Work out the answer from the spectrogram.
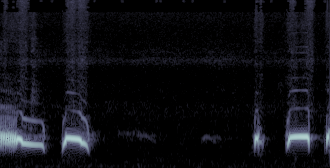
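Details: Spotted dove kept as a lure bird to provoke wild birds, cooing in low, mellow notes: a long sliding-down coo and a short round one, silence, then a clipped note and a steady coo starting the next phrase.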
